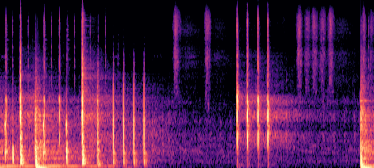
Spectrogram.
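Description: Percussion track built from knocks and hand rubs recorded on a building's windows, walls and rain gutters. A run of sharp knocks, with a deep thump under the first second, thins out into a quiet break of hissing rubs and a few scattered knocks. Near the end the full beat with its deep thump comes back in.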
